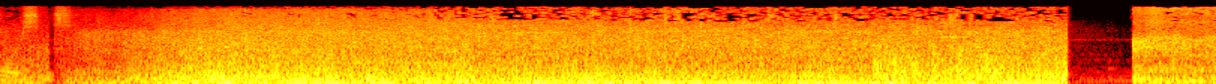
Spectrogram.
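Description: Floodwater rushes and churns loudly.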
